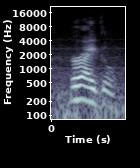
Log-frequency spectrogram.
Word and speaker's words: Reigl: name is daniel reigel not sure if the pronunciation is right but by the end of this conversation you will be the judge of that mr rigel good morning and welcome good morning thank you and you have pronounced perfectly my last name you are too kind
